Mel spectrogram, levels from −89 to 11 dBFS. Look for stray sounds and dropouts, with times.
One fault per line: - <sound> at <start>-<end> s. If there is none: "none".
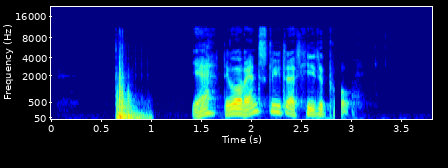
- thud at 0.6-1.0 s
- dropout at 2.8-2.9 s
